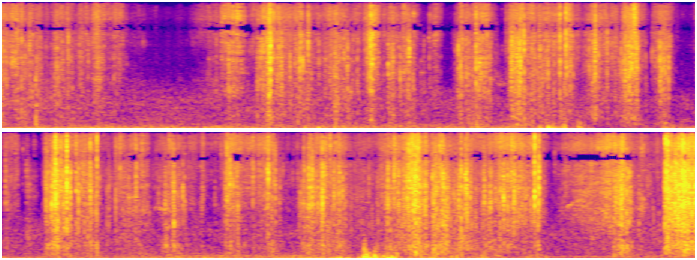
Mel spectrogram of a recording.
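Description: A plastic bag crinkles as gloved hands grab it.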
